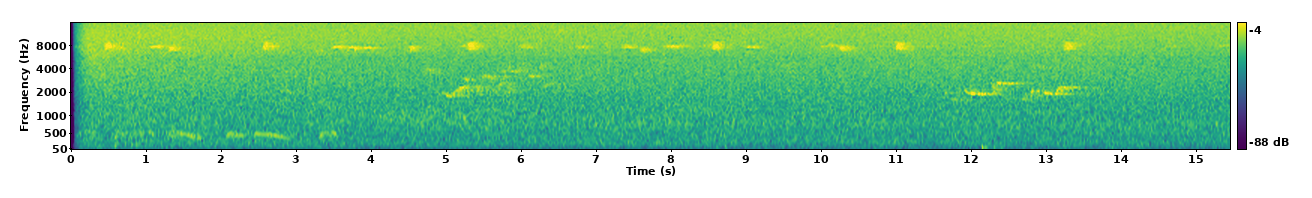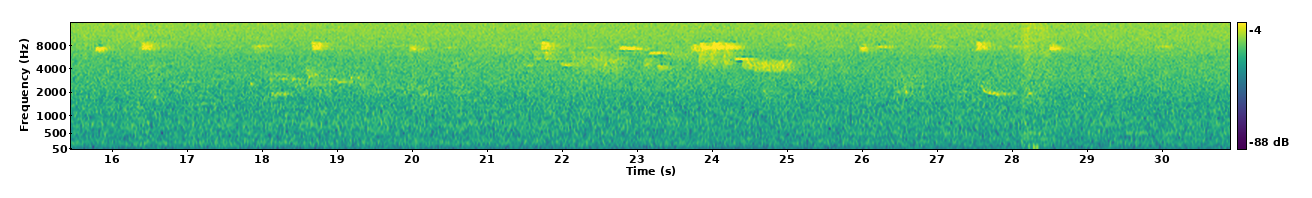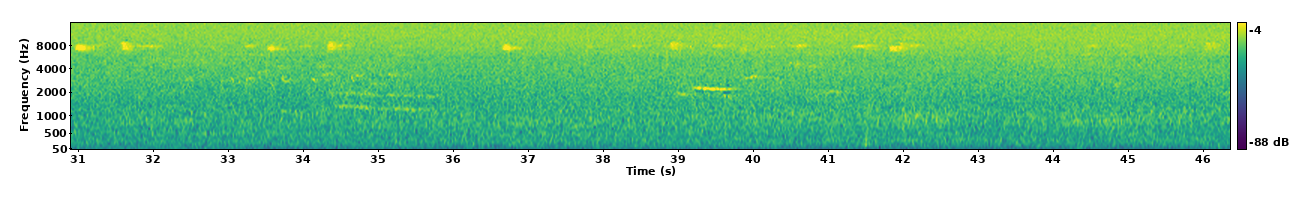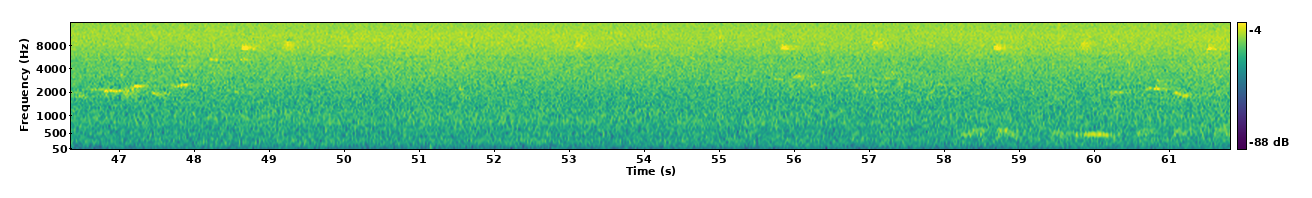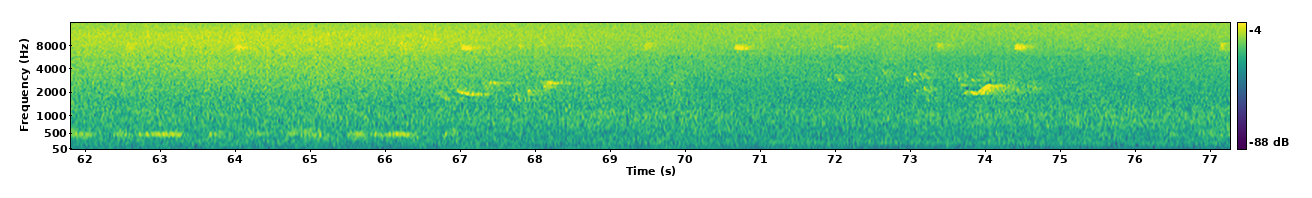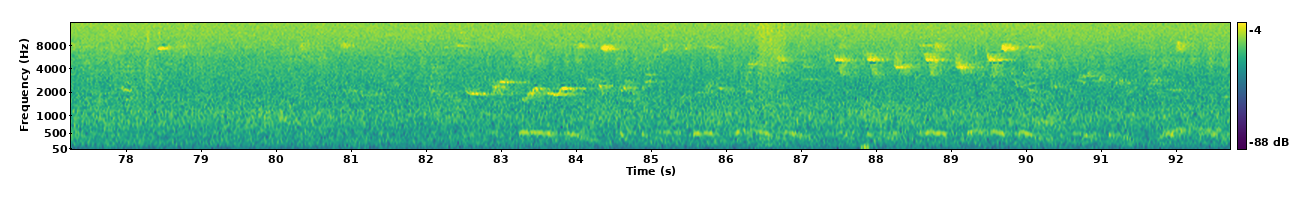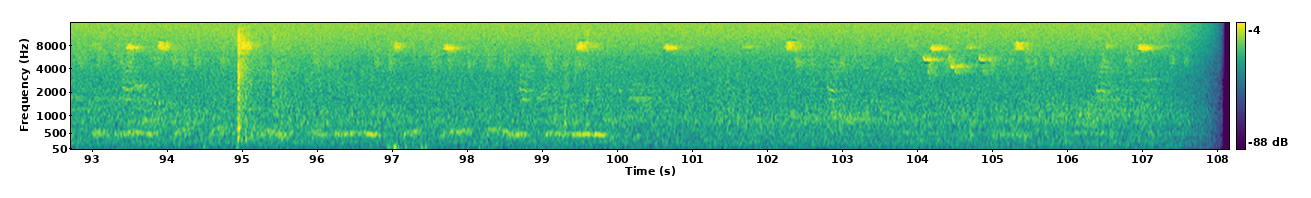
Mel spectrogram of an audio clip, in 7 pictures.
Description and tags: Woods ambience summer UK birds light wind through trees 4
Stereo recording of summer ambience within a wood close to houses and roads. Sounds of birdsong, wind in trees, distant activity and traffic.
UK, woods, birds, summer, distant-traffic, trees, light-wind, ambience, field-recording, wind, forest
